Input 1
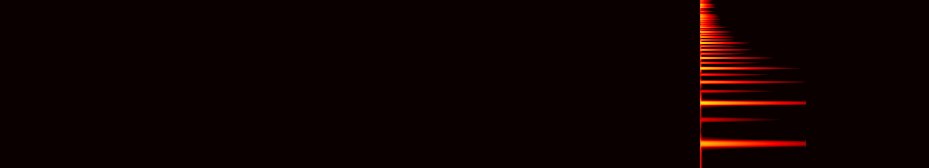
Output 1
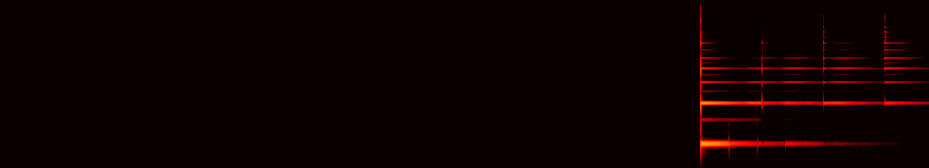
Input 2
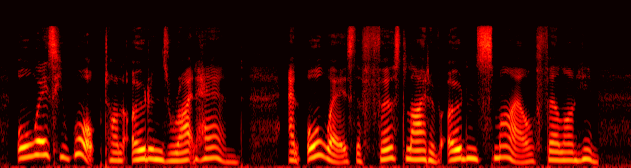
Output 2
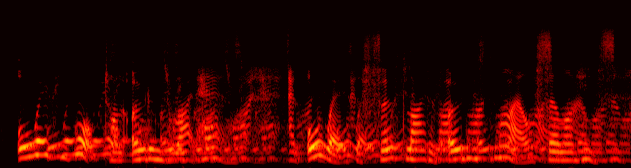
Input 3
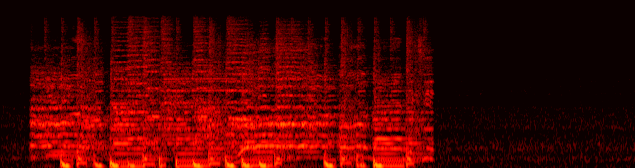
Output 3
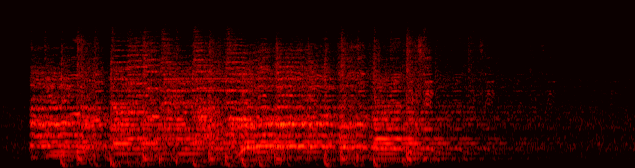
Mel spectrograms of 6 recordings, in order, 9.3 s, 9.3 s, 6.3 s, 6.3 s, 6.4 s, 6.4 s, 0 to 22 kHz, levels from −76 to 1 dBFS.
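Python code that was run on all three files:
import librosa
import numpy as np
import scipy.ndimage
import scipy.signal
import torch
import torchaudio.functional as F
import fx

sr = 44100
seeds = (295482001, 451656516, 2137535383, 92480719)

p1 = scipy.signal.sosfilt(scipy.signal.butter(2, 350.0, 'highpass', fs=sr, output='sos'), x)
p2 = fx.hum_notches(p1, sr, base_hz=60, count=9)
p3 = p2 + fx.echo_split(p2, sr, split_hz=1300.0, low_ms=283, high_ms=614, feedback_pct=52, wet_db=-10.5, dry=0)
p4 = fx.env_lowpass_down(p3, sr, base_hz=1200.0, full_db=-26.0)
p5 = fx.dmg_crackle(p4, sr, seeds[0], per_s=220.0, level_db=-60.0)
p6 = fx.end_taper(p5, sr, db_per_s=120.0)
y = p6 * librosa.db_to_amplitude(-1.5)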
